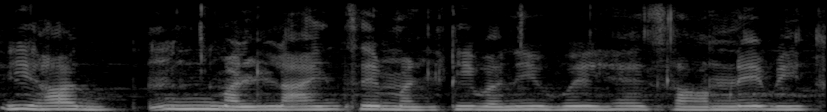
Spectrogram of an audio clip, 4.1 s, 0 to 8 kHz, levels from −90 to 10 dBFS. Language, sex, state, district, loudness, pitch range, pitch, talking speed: Hindi, female, Bihar, Muzaffarpur, -35 LUFS, 210-225 Hz, 220 Hz, 130 wpm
